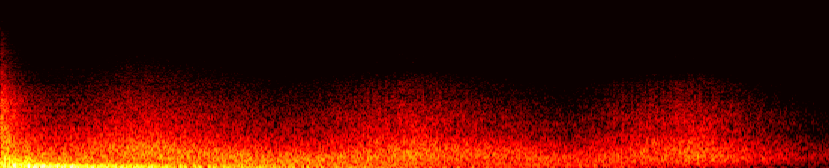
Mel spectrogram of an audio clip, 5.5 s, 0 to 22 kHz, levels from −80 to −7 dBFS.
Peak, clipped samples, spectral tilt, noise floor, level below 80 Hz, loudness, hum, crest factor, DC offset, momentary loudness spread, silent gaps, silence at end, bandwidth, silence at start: -6 dBFS; under 0.1%; -10 dB/octave; -51 dBFS; -26 dBFS; -31 LUFS; none; 20 dB; under 0.1%; 19 LU; none; 0.4 s; 3.9 kHz; 0 s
